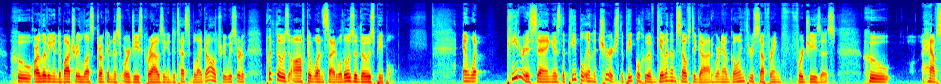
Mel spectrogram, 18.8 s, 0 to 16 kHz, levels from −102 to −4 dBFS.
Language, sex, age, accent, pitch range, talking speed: English, male, 40-59, American, 115-150 Hz, 180 wpm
